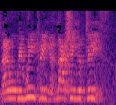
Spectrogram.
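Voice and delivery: a preacher hamming up doom to street lads; mock preacher thundering. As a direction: boom it out like a fire-and-brimstone minister. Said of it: "And he says".

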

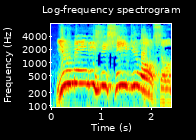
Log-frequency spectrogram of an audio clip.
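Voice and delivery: high, loud and slow, sneering at the guards; scornful retort. A narrator's reading. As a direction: fling it back with contempt. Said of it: "the Pharisees retorted".

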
